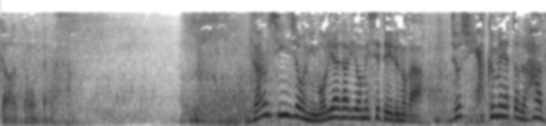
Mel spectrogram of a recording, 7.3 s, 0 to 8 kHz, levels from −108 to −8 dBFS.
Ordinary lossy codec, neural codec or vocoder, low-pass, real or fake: MP3, 24 kbps; codec, 16 kHz, 2 kbps, X-Codec, HuBERT features, trained on LibriSpeech; 7.2 kHz; fake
